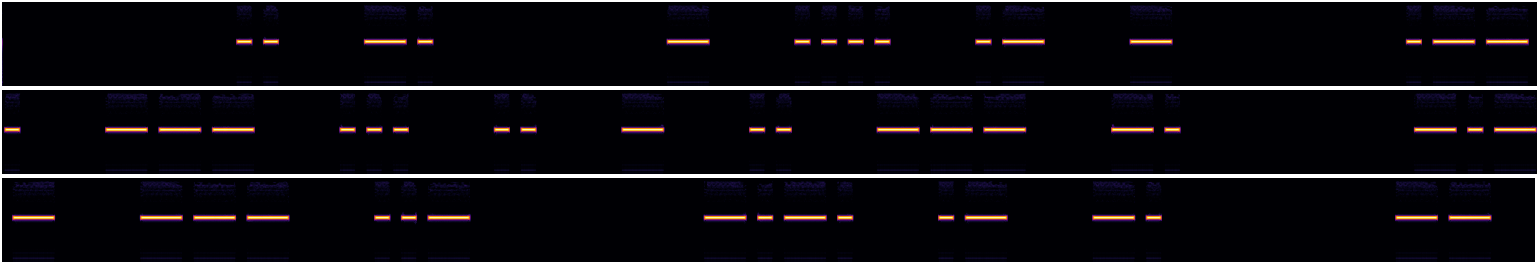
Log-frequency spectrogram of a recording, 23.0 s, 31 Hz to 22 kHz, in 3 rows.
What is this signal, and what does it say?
Morse code, heard as a keyed tone, about 18 wpm, spaced as for 12 wpm, 1000 Hz. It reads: IN THAT POSITION YOU CAN M
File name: qotdfiles / 12wpm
